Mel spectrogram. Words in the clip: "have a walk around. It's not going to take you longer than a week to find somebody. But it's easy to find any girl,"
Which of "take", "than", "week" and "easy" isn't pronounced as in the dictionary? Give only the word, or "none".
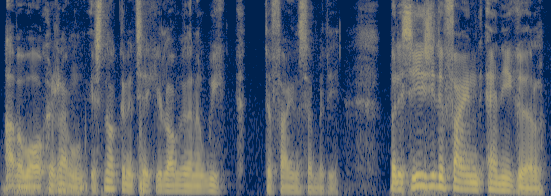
none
